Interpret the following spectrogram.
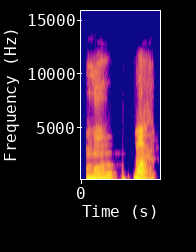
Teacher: Now, when you say ma, you can feel just like per, right? You use your both lips to fully block the airstream. That is why we call it a stop. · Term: nasal stop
